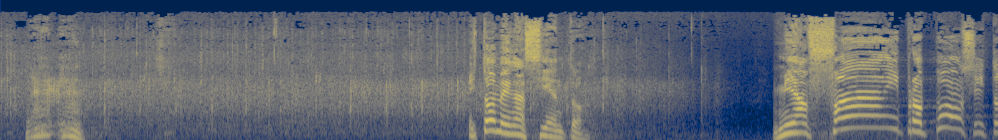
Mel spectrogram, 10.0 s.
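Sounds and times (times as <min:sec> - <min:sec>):
audience applauding: 0:00.0 - 0:07.1
speech: 0:00.2 - 0:01.0, 0:04.7 - 0:06.0, 0:07.8 - 0:09.9.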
